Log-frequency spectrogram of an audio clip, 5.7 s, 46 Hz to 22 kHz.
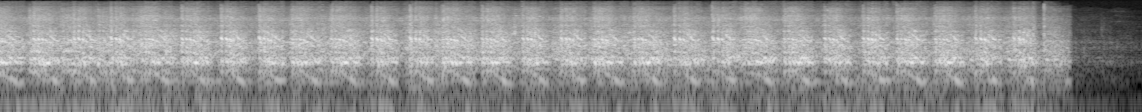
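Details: John Deere 310 backhoe diesel, fuel system bled from primer pump through filter and injection pump to injector lines; even starter chugging about three compression pulses a second for five seconds, never fires; suspected weak fuel pump or bad cutoff switch.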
